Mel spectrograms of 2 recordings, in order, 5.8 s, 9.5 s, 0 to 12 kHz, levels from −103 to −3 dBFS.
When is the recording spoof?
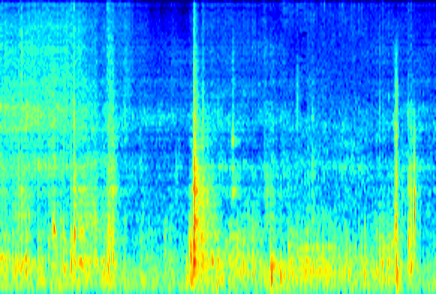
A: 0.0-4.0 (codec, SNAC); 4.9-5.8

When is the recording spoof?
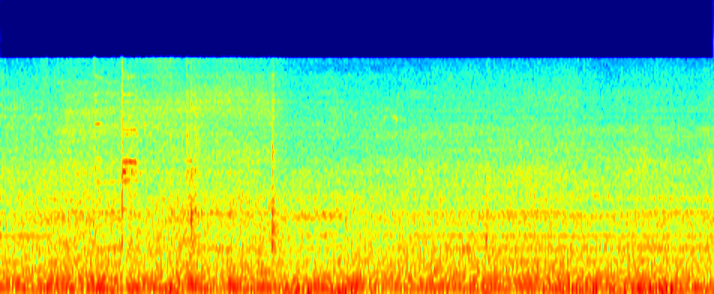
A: 1.8-5.1 (codec, SNAC)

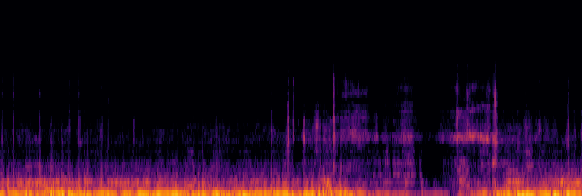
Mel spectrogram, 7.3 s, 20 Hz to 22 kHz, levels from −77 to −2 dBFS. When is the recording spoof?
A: 0.0-1.3 (codec, SNAC); 1.9-4.6; 5.3-7.3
